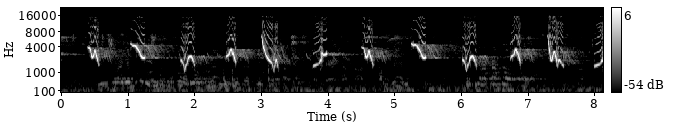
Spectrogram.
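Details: A wild red-cowled cardinal sings a sequence of whip-like phrases: a rapid series of loud, clear whistled notes that slide and whip downward, repeated about every two-thirds of a second.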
